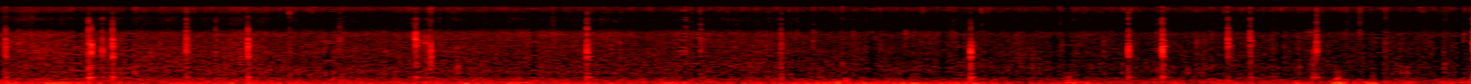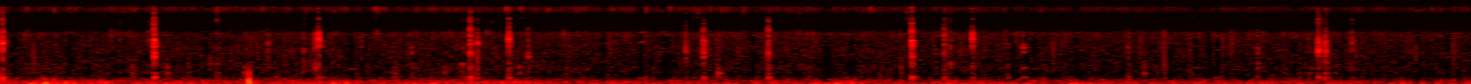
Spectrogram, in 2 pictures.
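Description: Rain falling: scattered raindrops ticking irregularly on and around the microphone, over a steady low rumble.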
